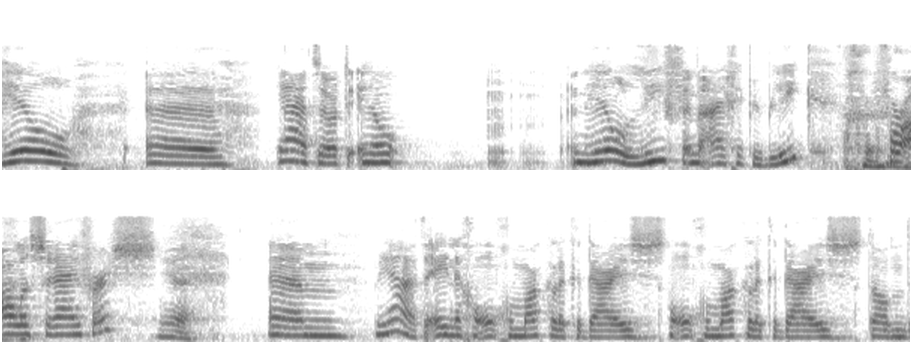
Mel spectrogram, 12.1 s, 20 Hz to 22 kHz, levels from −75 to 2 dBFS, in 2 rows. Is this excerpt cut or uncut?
cut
